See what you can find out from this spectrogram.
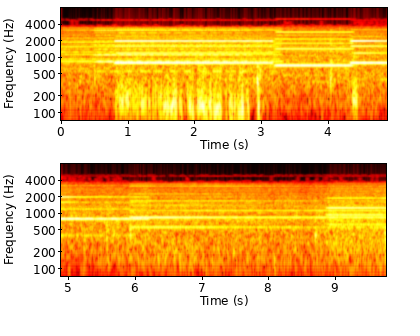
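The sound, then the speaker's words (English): A tone for the throat chakra rings out: steady, sustained harmonic tones held alone at a moderate level, shifting pitch a few times with no break. “Now, the throat chakra sounds like this.”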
